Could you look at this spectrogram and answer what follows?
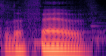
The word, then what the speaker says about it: LeFevre: Lefebvre, he asked, am I pronouncing it right? – It's actually pronounced Lefebvre, I replied.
